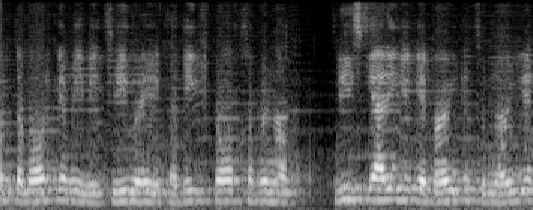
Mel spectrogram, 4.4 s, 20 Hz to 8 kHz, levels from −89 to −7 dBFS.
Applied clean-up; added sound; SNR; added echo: neural separator model SepFormer DNS4.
